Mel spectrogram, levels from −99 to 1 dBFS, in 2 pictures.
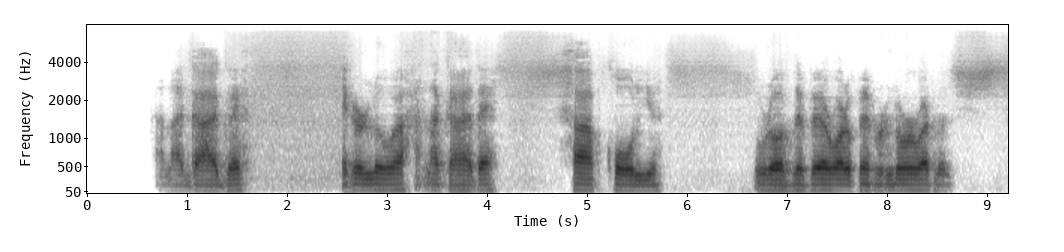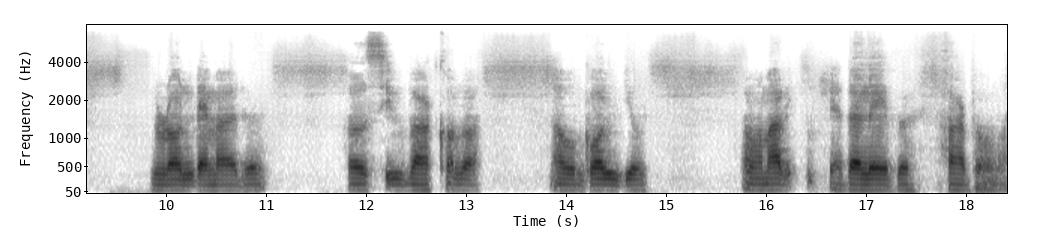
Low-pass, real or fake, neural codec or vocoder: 7.2 kHz; fake; codec, 16 kHz, 0.5 kbps, X-Codec, WavLM features, trained on Multilingual LibriSpeech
